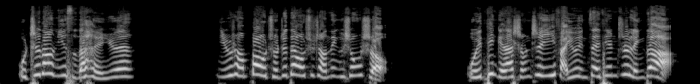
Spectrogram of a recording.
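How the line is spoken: Loud. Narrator (Chinese): 大声的说道

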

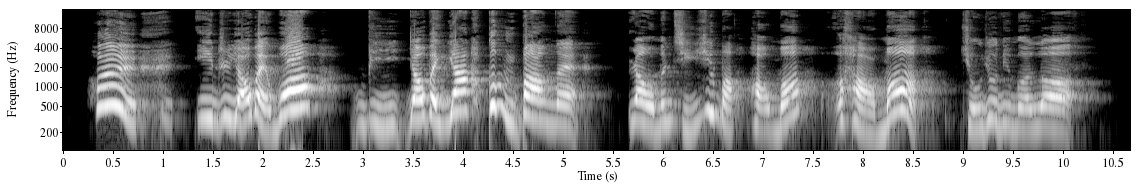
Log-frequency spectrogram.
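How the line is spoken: Loud excited children. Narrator (Chinese): 小熊妹妹已经大声喊起来，小熊哥哥也叫了起来

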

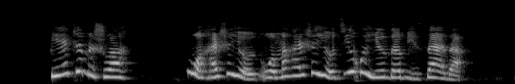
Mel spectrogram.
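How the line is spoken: Loud shout. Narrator (Chinese): 我大声喊着

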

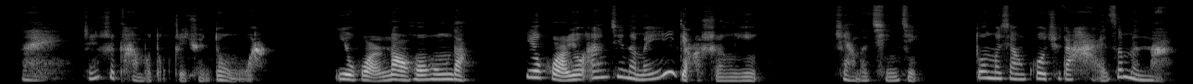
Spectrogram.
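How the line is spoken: Sighing exclamation. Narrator (Chinese): 他感叹道

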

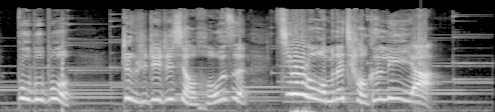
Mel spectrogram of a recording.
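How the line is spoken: Workers praising. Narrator (Chinese): 工人们夸奖道

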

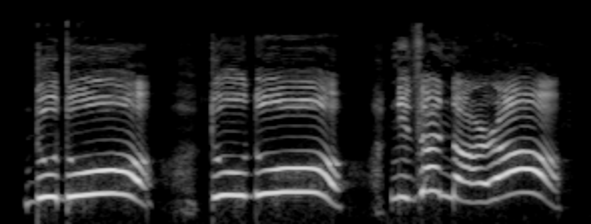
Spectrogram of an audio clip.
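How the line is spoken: Calling out. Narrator (Chinese): 他喊着

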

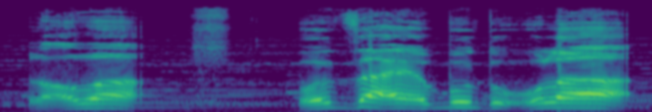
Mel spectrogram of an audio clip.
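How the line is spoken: Crying. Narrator (Chinese): 刘麦哭

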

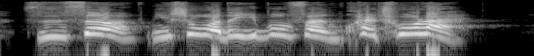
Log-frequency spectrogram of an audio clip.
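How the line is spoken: Loud shouting. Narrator (Chinese): 红色……大声嚷嚷道

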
